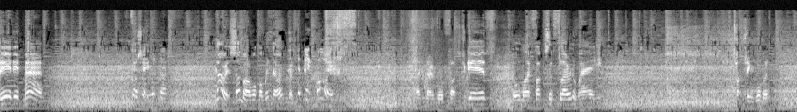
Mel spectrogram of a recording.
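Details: Tourette syndrome vocal tics in a driver with Tourette's and ADHD, with interjected tic words while speaking during driving.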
